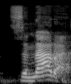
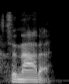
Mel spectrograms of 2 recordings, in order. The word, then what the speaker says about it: Sanada: Uh, Sanada. – Sanada. Sanada versus Jack Perry for the IWGP World Heavyweight Championship. Tanner has Sanada for nine. – I got Sanada for 11. – I have Sanada for five.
